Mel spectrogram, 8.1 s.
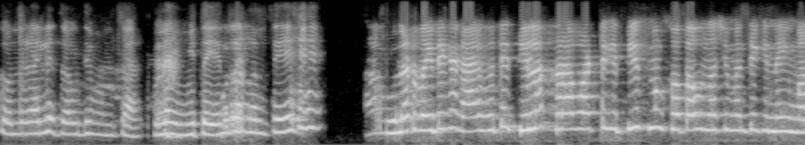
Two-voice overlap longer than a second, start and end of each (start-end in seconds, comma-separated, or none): none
